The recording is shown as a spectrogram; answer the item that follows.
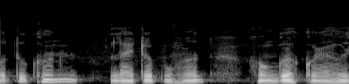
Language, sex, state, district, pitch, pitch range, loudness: Assamese, male, Assam, Sonitpur, 95 Hz, 95-105 Hz, -19 LUFS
